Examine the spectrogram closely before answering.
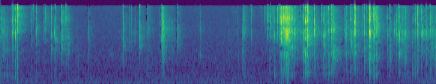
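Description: Foil wrapper of a Pokémon card booster pack crinkling as it is opened: short crackles at first, a near-quiet pause, then a louder burst of crinkling from about two and a half seconds in.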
